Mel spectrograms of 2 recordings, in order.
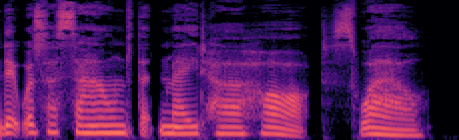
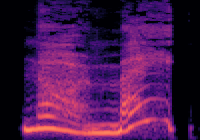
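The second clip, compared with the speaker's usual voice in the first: higher, appalled protest; horrified; 9 semitones higher than usual. A narrator's reading. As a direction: recoil at the idea, voice up high. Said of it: "looking horrified".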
